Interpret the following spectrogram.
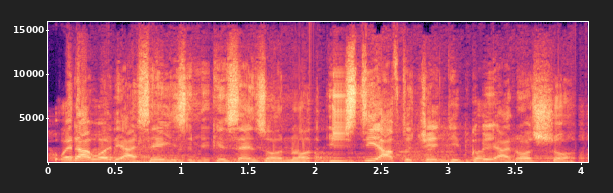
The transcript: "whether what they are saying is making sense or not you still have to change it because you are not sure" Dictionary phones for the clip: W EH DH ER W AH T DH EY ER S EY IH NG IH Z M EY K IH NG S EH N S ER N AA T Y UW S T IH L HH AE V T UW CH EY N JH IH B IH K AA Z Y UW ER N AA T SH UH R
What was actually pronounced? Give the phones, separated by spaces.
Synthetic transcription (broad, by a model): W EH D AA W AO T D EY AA S EY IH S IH M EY K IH S EH N S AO N AA T Y UW S T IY L HH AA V T UW CH EY N JH IH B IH K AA Y UW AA N AA T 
